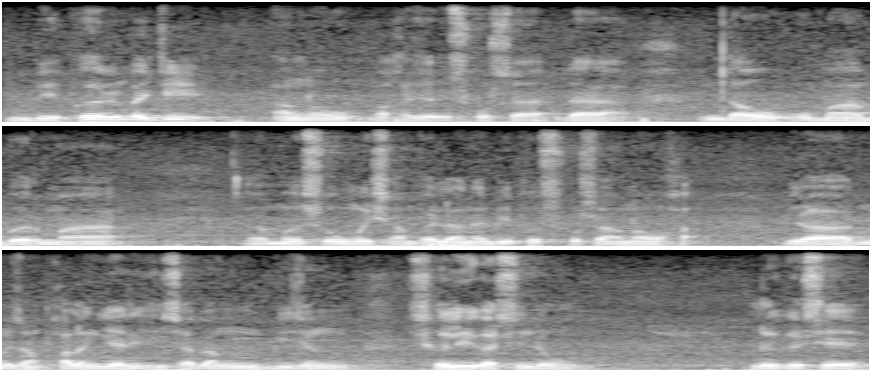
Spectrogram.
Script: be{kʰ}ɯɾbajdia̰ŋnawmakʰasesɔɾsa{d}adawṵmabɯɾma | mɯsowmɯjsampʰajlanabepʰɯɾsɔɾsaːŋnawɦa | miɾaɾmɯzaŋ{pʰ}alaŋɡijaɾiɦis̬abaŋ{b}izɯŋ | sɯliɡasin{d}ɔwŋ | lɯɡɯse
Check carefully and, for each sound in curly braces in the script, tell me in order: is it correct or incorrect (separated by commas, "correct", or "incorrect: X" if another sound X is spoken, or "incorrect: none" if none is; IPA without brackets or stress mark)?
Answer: incorrect: pʰ, correct, correct, correct, correct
